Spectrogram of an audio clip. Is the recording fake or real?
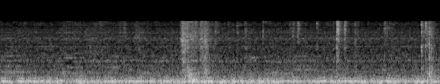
fake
